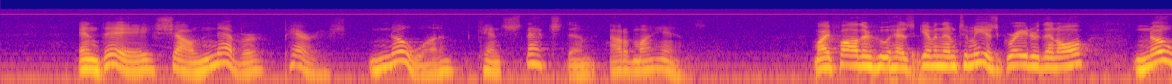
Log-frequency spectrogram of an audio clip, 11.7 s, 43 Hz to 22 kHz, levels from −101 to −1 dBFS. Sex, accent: male, American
